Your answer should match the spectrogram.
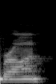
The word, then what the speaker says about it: Braun: is gonna be Christian Braun Christian Brown I never pronounced his name right I do it on purpose I know yeah it's brown but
